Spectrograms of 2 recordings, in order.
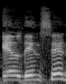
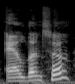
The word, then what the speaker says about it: Eldense: li haurem d'ensenyar a pronunciar bé, sobretot els noms en castellà, eh? Eldense, no, Eldense, i Hèrcules.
